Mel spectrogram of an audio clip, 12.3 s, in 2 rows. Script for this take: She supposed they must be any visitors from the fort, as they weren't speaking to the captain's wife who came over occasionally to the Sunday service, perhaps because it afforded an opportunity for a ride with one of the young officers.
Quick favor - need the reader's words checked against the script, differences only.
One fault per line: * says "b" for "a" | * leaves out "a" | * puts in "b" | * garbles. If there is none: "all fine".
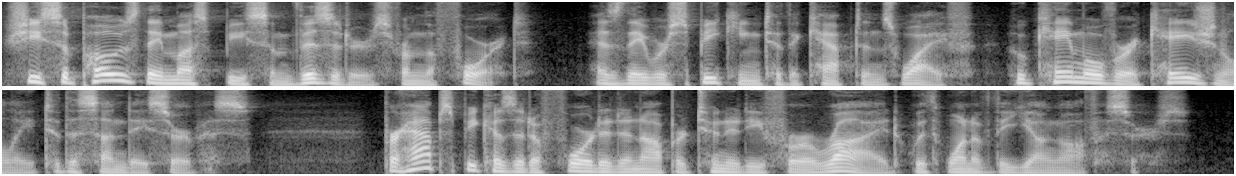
* says "some" for "any"
* says "were" for "weren't"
